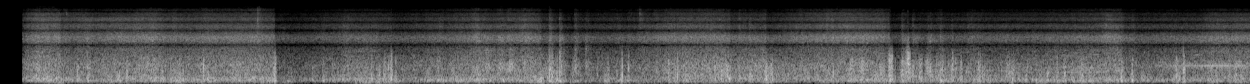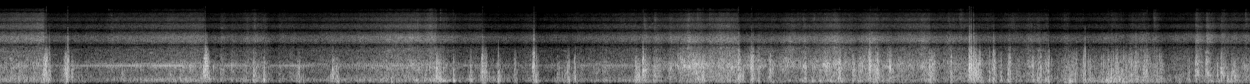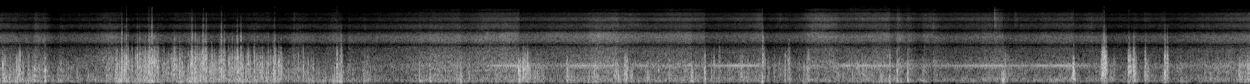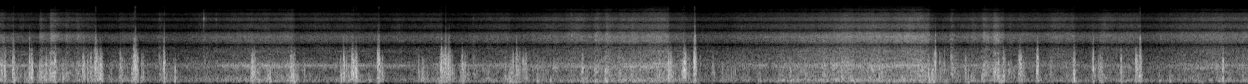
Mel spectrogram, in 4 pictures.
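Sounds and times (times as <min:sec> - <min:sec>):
train running rumble: 0:00.2 - 0:49.9
wind buffeting microphone: 0:00.3 - 0:34.4, 0:35.0 - 0:49.9
wheels clacking over rails: 0:02.0 - 0:07.9, 0:23.8 - 0:28.6, 0:36.0 - 0:49.9.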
